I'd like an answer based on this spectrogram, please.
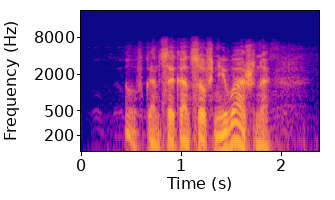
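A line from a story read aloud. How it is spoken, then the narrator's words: Muttered. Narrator (Russian): пробормотал Тат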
